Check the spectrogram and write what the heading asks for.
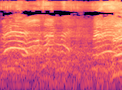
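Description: Children's voices calling out and chattering, high-pitched and excited, in a room with a hard echo.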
